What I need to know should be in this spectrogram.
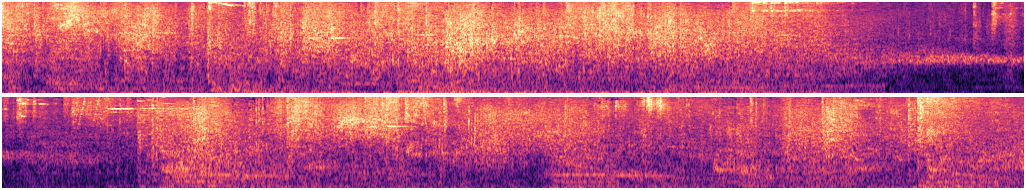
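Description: Game spells crackle and explode in rapid bursts.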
